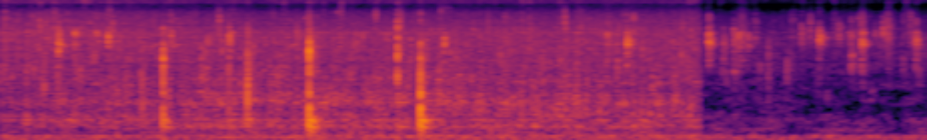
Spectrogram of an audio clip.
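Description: Fish frying in hot ghee in a kadai, a busy crackle of sharp pops and spits over a steady sizzle that quiets slightly toward the end.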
